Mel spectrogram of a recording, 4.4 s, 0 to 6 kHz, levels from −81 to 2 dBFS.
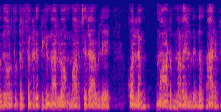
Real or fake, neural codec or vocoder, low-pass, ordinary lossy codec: fake; vocoder, 22.05 kHz, 80 mel bands, HiFi-GAN; 5.4 kHz; MP3, 48 kbps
